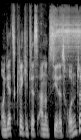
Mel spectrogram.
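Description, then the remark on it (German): A voice in an unprocessed vocal recording, before its S sounds are reduced in editing, speaks steadily, its S sounds coming through sharp and hissy, with a bright high sizzle hanging behind the words through the second half. “Du hörst das S auch im Hintergrund rauschen.”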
